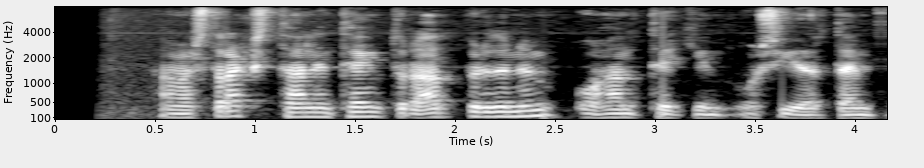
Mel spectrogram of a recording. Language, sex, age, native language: Icelandic, male, 60-69, Icelandic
